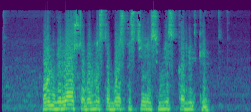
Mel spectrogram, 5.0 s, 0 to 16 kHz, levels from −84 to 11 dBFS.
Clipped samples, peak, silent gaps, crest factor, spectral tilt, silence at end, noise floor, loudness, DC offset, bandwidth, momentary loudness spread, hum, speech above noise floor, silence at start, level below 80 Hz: under 0.1%; 0 dBFS; none; 12 dB; -4.5 dB/octave; 0.65 s; -41 dBFS; -10 LUFS; under 0.1%; 11.5 kHz; 9 LU; none; 31 dB; 0.05 s; -34 dBFS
